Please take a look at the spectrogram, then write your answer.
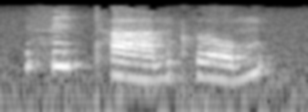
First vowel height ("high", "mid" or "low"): high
